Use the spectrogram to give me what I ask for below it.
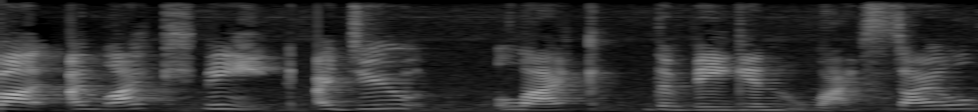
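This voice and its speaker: Against noticeable background noise and audible room echo, a woman with an Australian accent speaks in a high pitch with ordinary pitch variation. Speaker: lifestyle YouTuber. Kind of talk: casual vlog. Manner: loud.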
